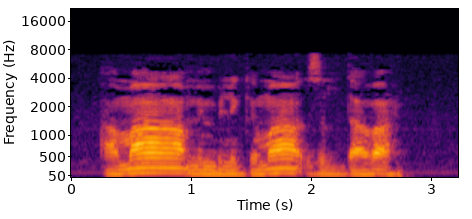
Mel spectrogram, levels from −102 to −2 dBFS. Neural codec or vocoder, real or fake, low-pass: none; real; 7.2 kHz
